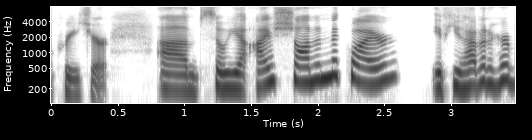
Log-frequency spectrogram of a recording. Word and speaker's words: Seanan: If you haven't heard my name pronounced before, just pretend you have a friend named Shawn, and you want him inside your house, and you'd say, "Let Shawn in."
